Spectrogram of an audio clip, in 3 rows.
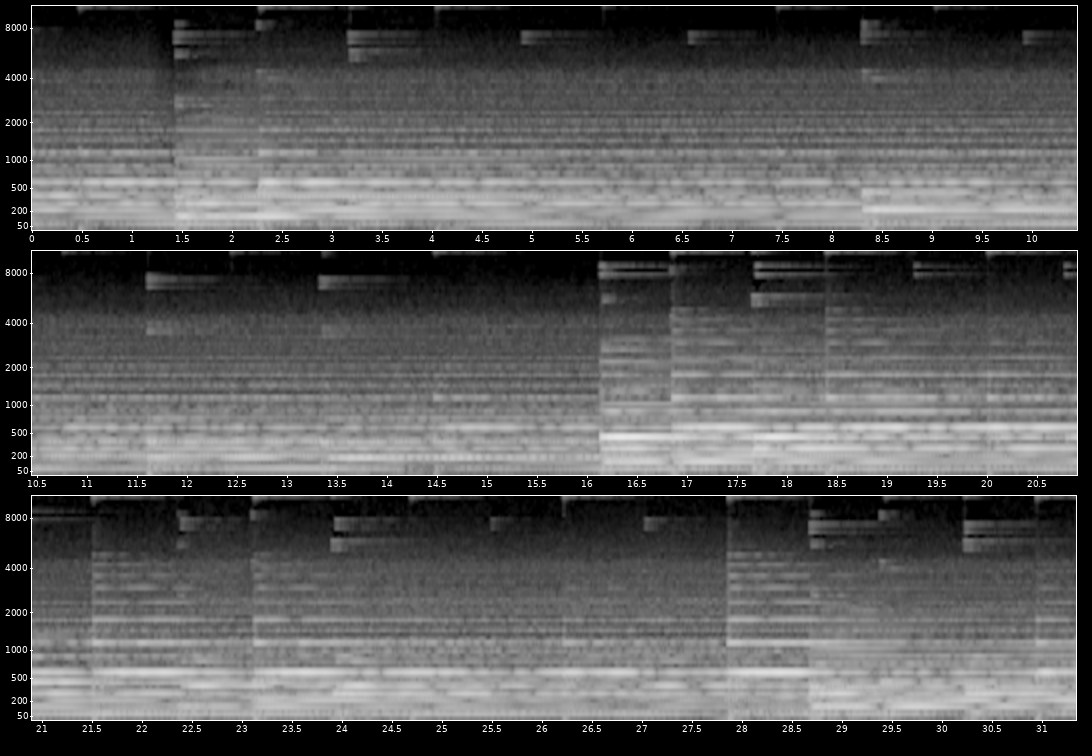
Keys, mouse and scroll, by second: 0.3 s, 2.5 r, 5.9 s, 9.1-10.9 drag, 11.9-13.8 drag, 15.7-16.7 middle drag, 16.6 KP_1, 20.5-22.7 drag, 23.1 s, 26.1 Tab, 29.9-31.3 drag.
